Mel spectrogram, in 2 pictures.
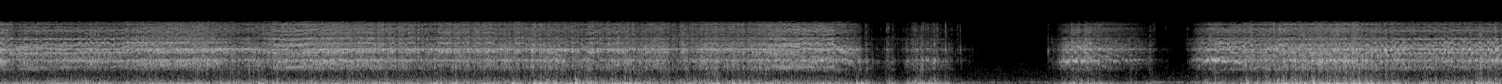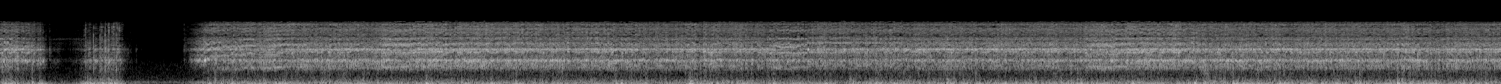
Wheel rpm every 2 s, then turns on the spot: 210, 230, 230, 230, 80, 20, 170, 150, 70, 230, 230, 230, 230, 230, 230.
8-10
